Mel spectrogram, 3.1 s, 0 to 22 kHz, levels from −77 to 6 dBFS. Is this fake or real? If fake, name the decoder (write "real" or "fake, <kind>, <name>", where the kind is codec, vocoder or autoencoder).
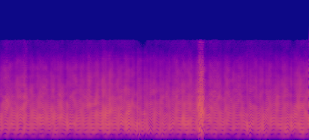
fake, vocoder, Vocos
